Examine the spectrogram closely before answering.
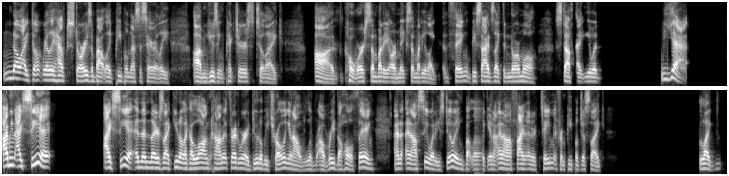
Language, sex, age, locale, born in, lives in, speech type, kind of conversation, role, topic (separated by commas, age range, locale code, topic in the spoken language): English, male, 35-39, en-US, United States, United States, conversation, podcast, guest, What are some effective ways people cope with online harassment and its impact?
